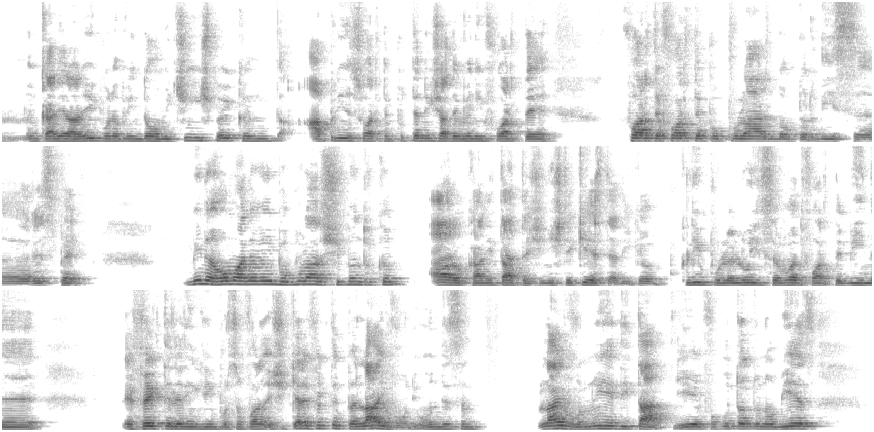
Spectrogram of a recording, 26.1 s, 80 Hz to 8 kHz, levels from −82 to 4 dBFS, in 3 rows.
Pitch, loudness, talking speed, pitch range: 140 Hz, -30 LUFS, 145 wpm, 135-155 Hz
